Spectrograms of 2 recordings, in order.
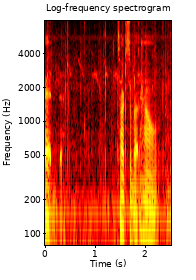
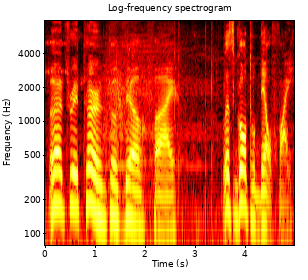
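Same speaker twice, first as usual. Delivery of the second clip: slow, loud fake Russian accent; a hammy, terrible Russian accent; over-the-top fake Russian accent; awful Russian accent; 5 semitones higher, 5 dB louder, slower than usual. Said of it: "with our Russian accent that is awful".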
